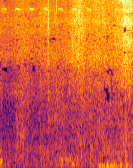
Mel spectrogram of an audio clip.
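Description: Faint rustling of tall pasture grass and clothing as a person rises from kneeling and steps through it, with a low rumble near the end.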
